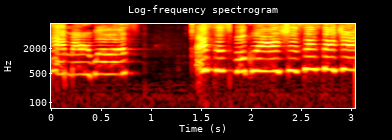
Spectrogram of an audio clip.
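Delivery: high, loud, quick hellos; eager high call-outs; excited greeting. Real, not acted. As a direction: shout out names excitedly.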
